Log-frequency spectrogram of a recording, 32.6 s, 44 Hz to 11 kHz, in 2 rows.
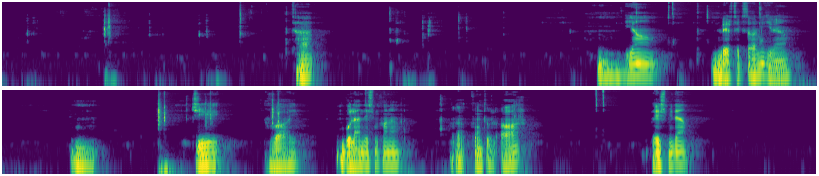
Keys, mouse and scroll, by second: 0.7 KP_1, 1.5 KP_3, 3.1 /, 4.9 Tab, 6.6-8.7 middle drag, 9.4 KP_1, 10.2 KP_3, 14.4 click, 15.1-16.2 drag, 20.4 g, 25.3-26.0 shift+middle drag, 27.5 ctrl+r.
